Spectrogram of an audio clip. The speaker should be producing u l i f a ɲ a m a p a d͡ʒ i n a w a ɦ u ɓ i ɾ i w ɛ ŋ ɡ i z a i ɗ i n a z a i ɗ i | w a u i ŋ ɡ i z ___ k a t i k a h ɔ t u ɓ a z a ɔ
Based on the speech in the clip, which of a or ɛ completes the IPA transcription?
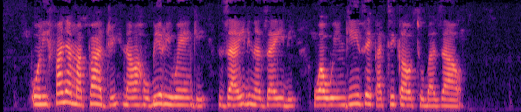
ɛ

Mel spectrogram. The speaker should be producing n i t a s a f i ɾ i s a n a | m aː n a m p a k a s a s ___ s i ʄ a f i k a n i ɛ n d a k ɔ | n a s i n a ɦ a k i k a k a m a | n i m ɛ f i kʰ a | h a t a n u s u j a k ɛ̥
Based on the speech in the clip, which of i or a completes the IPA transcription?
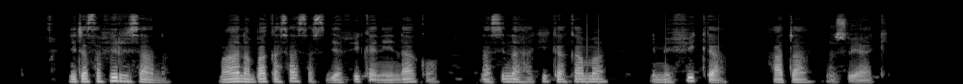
a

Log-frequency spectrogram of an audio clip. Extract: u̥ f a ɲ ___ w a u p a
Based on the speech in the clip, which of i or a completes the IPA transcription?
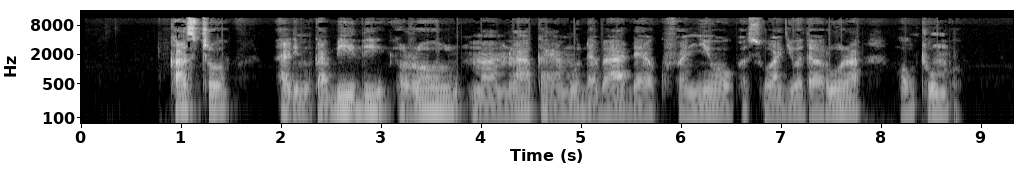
i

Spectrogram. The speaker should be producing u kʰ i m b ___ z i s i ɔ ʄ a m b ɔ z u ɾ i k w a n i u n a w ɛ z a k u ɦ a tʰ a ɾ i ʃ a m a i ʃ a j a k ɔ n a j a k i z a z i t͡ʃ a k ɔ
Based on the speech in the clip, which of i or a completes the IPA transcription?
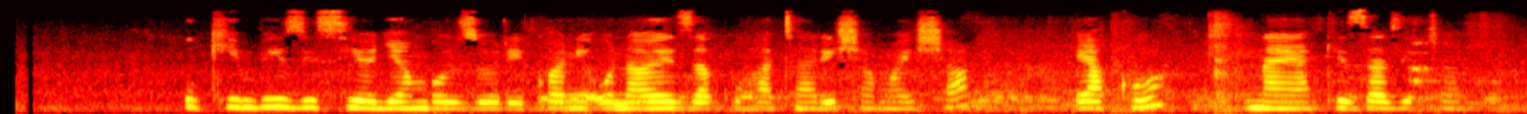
i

